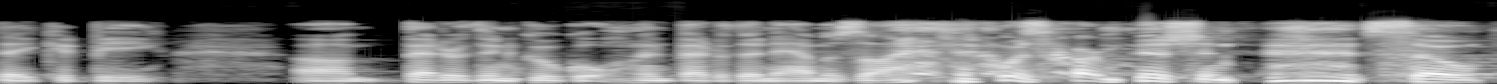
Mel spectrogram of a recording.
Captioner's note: laugh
